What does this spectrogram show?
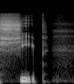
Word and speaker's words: sheep: it's a very adventurous sheep. The difference is sheep has a long e sound and ship has a short i sound.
